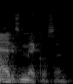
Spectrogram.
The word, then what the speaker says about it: Mads Mikkelsen: They ruin, they loot, they like Mads Milks How do I say his name? Mads Mikkelsen.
